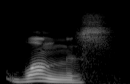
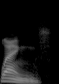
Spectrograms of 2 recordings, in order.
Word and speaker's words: Wong: Wongs series of amps, which people refer to as Wangs. And now hopefully with Shang-Chi, people will actually know how to pronounce Shang and Wong rather than Wang.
